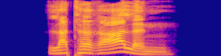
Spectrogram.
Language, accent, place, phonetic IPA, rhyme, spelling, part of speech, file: German, Germany, Berlin, [ˌlatəˈʁaːlən], -aːlən, lateralen, adjective, De-lateralen.ogg
- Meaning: inflection of lateral: 1. strong genitive masculine/neuter singular 2. weak/mixed genitive/dative all-gender singular 3. strong/weak/mixed accusative masculine singular 4. strong dative plural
